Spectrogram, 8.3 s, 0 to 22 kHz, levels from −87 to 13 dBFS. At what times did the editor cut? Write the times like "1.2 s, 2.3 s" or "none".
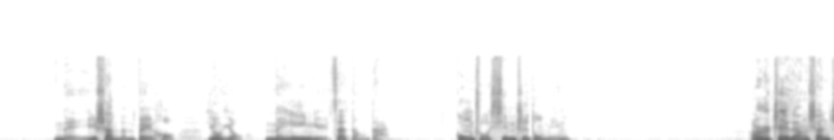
none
